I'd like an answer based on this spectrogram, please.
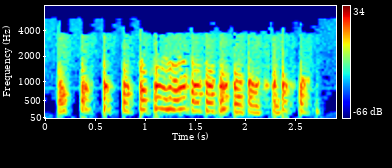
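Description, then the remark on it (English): A backyard chicken gives a quick run of about a dozen clucks, fairly loud, in a rapid, excited rhythm, with one longer, drawn-out cluck near the start. It is a food call that chickens make when they find a grub to share with other chickens. “That's what chickens do when they find a nice, fat, tasty grub and they want to share it with their fellow chickens, especially their babies”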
